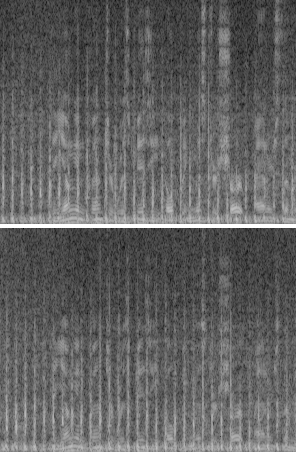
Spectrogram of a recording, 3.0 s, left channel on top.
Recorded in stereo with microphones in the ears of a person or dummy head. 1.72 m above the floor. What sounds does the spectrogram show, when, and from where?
0.5 s a man speaking: 30° left (ahead or behind); by 3.0 s 35° left (ahead or behind)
